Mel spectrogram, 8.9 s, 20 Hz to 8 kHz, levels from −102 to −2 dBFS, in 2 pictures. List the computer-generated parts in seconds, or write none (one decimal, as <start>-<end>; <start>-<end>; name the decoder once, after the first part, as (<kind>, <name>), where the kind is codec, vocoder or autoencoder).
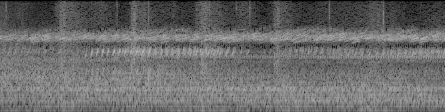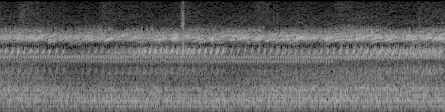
none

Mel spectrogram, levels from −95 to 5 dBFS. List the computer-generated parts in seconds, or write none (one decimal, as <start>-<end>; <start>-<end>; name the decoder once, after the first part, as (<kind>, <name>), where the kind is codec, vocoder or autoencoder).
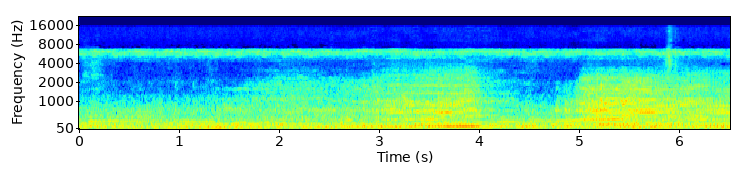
2.5-4.4 (codec, SNAC); 4.9-5.6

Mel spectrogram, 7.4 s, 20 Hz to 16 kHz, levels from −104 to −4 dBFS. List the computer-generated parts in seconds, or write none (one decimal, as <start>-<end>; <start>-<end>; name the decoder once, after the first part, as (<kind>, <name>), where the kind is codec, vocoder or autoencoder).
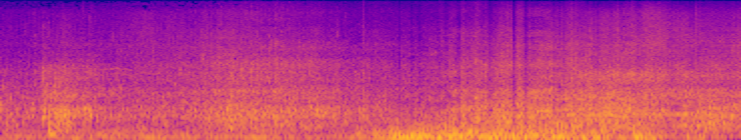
3.5-7.4 (codec, SNAC)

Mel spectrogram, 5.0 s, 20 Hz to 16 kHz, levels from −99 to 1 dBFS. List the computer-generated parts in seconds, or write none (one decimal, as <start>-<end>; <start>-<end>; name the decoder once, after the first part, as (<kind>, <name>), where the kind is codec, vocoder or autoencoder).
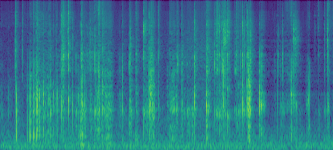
3.9-5.0 (codec, SNAC)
